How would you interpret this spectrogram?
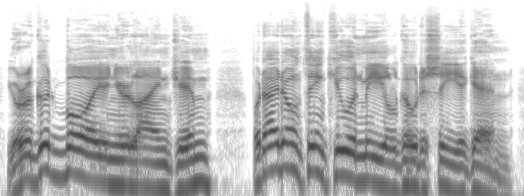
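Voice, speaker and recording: A man voicing a gruff, blunt sea captain in a dramatised adventure storybook reading. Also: medium pitch, lively intonation, measured pace, no room sound, studio quality. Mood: gruffly frank.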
